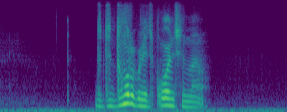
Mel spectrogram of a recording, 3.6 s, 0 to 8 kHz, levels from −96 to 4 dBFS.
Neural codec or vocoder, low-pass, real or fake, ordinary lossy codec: autoencoder, 22.05 kHz, a latent of 192 numbers a frame, VITS, trained on many speakers; 7.2 kHz; fake; Opus, 32 kbps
